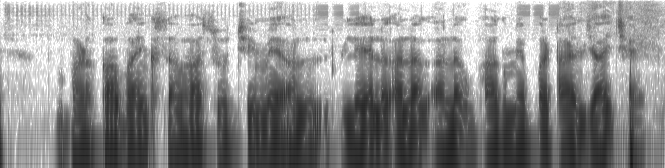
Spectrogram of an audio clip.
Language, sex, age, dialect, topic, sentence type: Magahi, male, 18-24, Western, banking, statement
